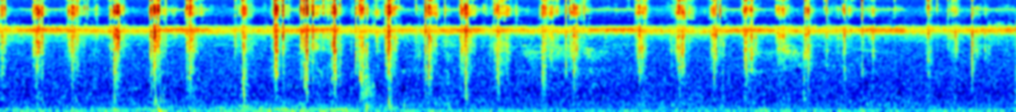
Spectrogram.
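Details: A cicada caught by a cicada killer in a creek bed, heard while hiking, gives harsh, erratic buzzing bursts of distress over a steady high insect drone.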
